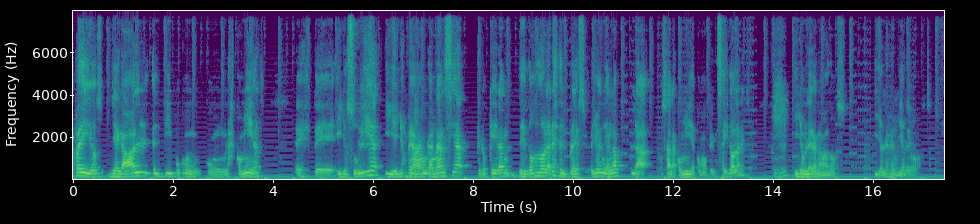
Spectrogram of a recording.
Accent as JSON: {"language": "Spanish", "country": "Venezuela", "moved": "as an adult", "lives_now": "Panama", "said": "ambos somos venezolanos"}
